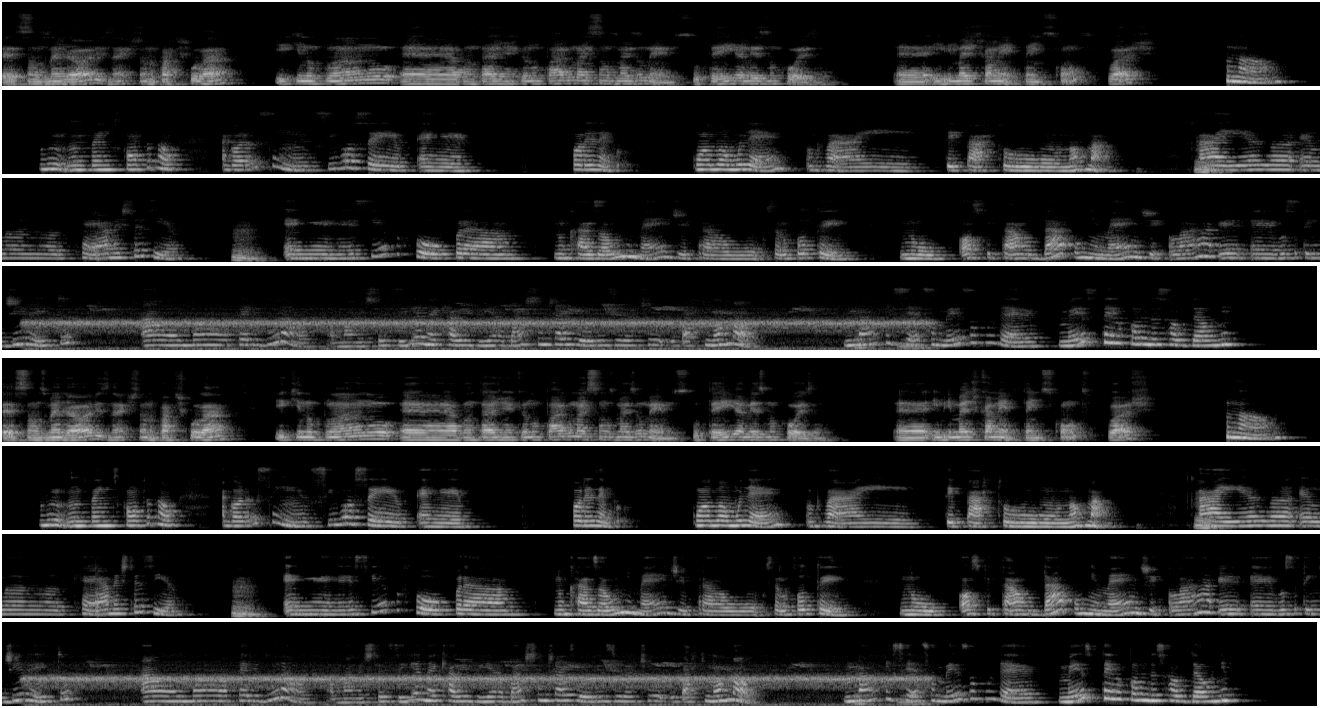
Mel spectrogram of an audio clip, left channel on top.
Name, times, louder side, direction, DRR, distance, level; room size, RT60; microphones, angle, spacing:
voice 1, 0.0-2.3 2.7-8.2 8.9-10.8 11.1-11.5 25.1-25.3 28.6-28.9 48.1-48.2 48.5-48.8, right 2 dB, 85° right, 3 dB, 1.5 m, -27 dB
voice 2, 12.2-12.8 13.6-14.9 15.4-17.8 18.9-19.3 20.1-21.0 21.2-22.3 22.6-24.3 25.1-28.2 29.2-30.2 30.5-31.5 31.9-34.8 35.3-40.2 40.9-47.1 48.0-51.8, right 2 dB, 60° right, 5 dB, 2.5 m, -27 dB
sound 1, 39.7-48.8, right 2 dB, 20° right, 3.2 m, -33 dB
12.0 x 8.9 x 2.3 m, 0.33 s
head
